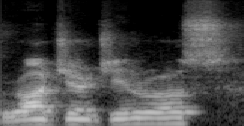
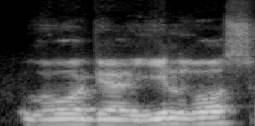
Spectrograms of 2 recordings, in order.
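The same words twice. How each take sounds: First: Roger Gilros said the American way; American pronunciation. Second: Roger Gilros said slowly the Swedish way; Swedish pronunciation. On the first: Host gives the athlete's American name, Roger Gilros in American pronunciation. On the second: Host names a Swedish athlete, Roger Gilros in Swedish pronunciation. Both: Shown as a demonstration. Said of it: "as they say in America".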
